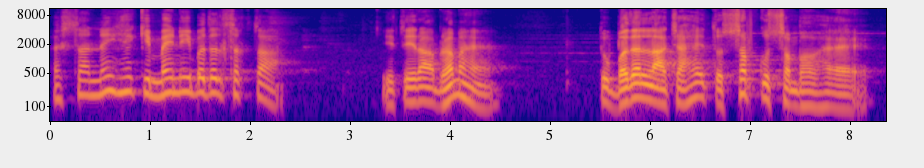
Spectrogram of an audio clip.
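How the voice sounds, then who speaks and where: A man preaching a sermon as a monk, emphatic, with rhythmic slogans and sudden drops to quiet. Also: mid-range voice, lively intonation, slow pace. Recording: long hall reverb.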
